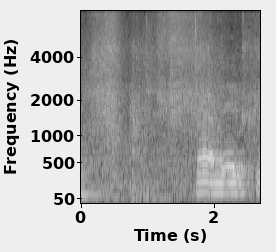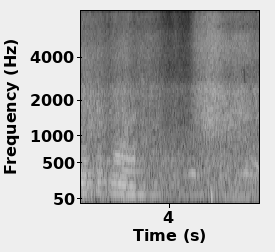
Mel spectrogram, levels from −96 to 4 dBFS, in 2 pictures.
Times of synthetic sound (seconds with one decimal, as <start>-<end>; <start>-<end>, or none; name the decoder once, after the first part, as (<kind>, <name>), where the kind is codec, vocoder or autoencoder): none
